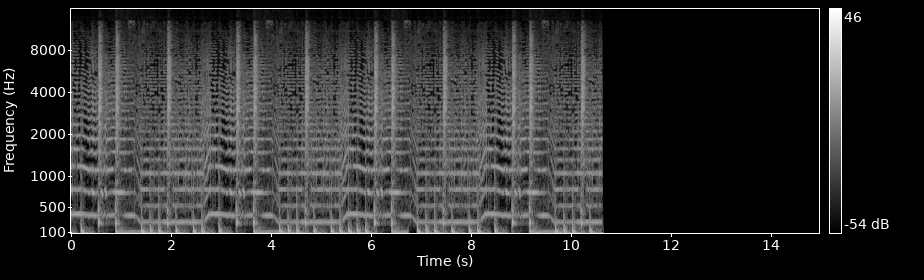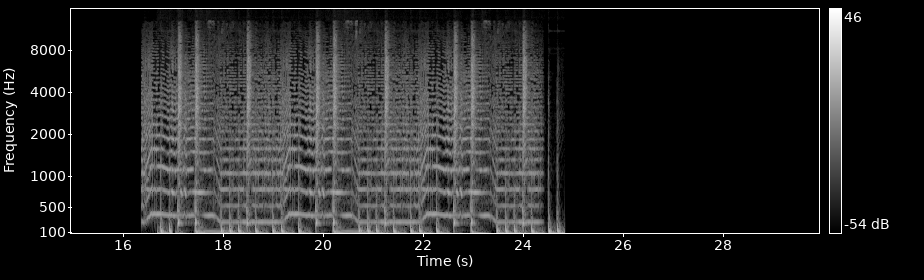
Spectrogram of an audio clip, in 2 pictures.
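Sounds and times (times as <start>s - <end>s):
instrumental music: 0.0s - 10.6s, 16.4s - 24.8s.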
